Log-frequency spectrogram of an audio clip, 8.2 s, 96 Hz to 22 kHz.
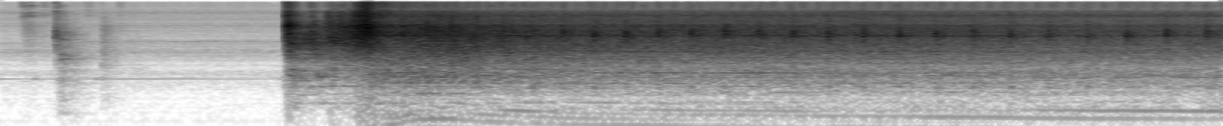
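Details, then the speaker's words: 1991 Buick LeSabre, 3800 Series 1 V6, started in the morning: engine fires and idles with a light steady tick about three times a second; ticking/clunking traced to damaged serpentine belt. "hey everyone Nar here this morning my car started making some funny noises and I'm going to take a look at it here today"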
